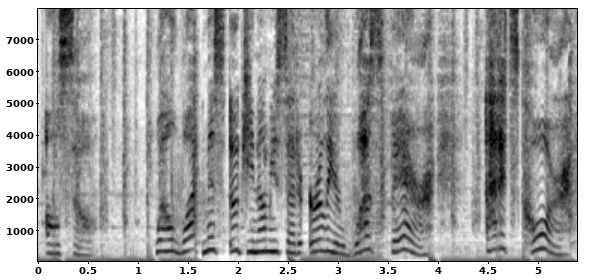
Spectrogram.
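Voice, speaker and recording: A refined young anime game noblewoman in a very high-pitched voice. She speaks formally and earnestly, with music clearly audible behind her. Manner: formal, proper, composed.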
